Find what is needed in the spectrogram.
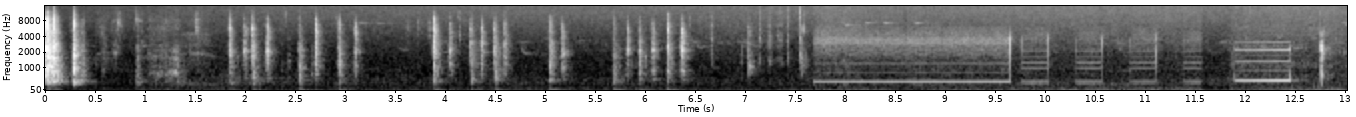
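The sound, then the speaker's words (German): A telephone being dialed over a speakerphone: a run of sharp button clicks, then a steady electronic tone followed by several short, evenly spaced ringing beeps, clear, with no talking. “Reich mir doch mal das Telefon, Liebling. Hier, Schatz. Danke. Schalte den Lautsprecher an, damit ich mithören kann.”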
